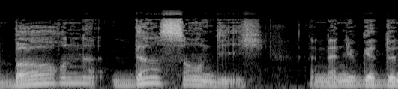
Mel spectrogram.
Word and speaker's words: borne d'incendie: Une borne d'incendie. Okay, final E here not pronounced. Final E here not pronounced. Une borne d'incendie.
